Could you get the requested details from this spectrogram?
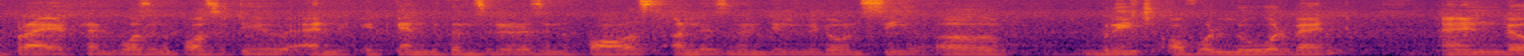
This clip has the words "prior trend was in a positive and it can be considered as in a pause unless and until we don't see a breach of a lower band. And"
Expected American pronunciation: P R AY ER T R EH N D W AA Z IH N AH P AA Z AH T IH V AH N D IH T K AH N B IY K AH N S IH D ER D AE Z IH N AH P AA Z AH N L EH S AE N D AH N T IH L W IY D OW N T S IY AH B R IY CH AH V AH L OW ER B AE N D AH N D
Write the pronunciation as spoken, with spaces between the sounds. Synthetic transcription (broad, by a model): P R AY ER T R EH N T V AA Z IH N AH P AA Z AH T IH V AH N D IH T K AH N B IY K AH N S IH D ER D AE Z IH N AH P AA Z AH L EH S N AH N T IH L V IY D OW N T S IY AH B R IY CH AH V AH L OW ER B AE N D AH N D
